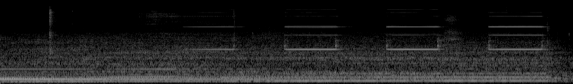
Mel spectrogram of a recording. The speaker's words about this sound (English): We're going to start, though, this mixture in the microwave oven, and we're going to give it 2 minutes to start now.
